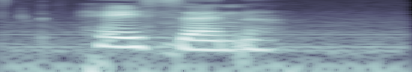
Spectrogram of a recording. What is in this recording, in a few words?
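"hasten", US English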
